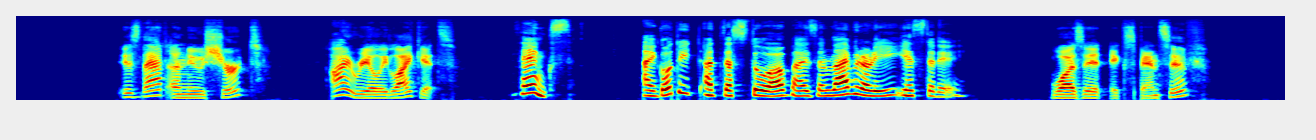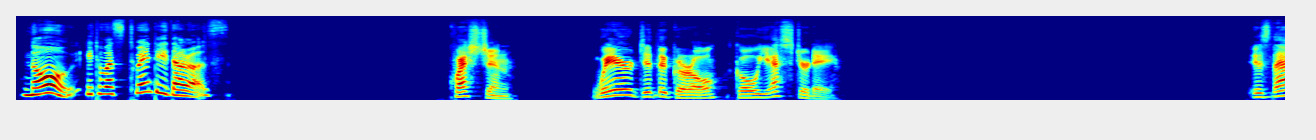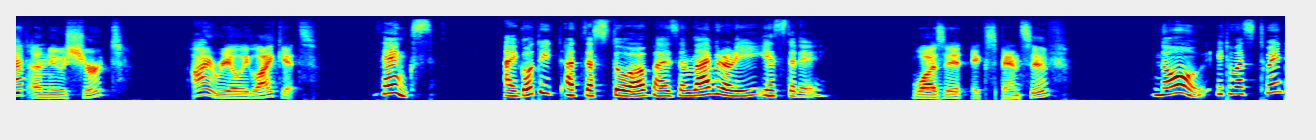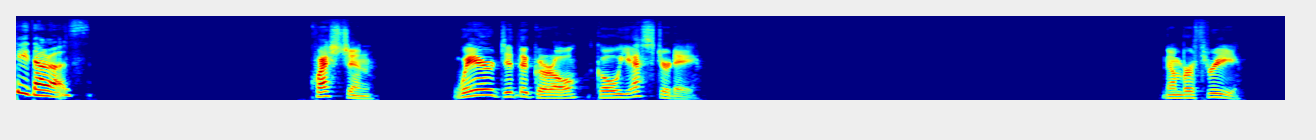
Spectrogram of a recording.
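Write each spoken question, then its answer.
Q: Where did the girl go yesterday?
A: To the store by the library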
